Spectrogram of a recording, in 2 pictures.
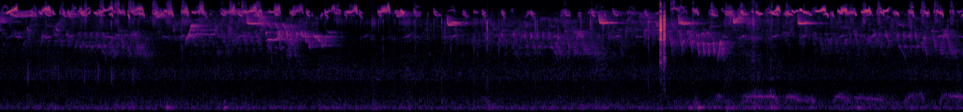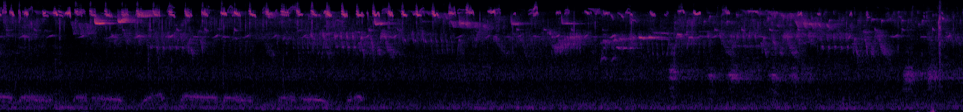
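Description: Blue tit nestlings begging with a parent in the nestbox: a dense, continuous stream of thin, very high-pitched cheeps. A single sharp knock sounds about ten seconds in.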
